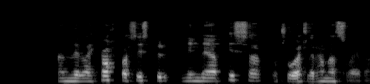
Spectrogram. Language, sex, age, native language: Icelandic, male, 30-39, Icelandic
